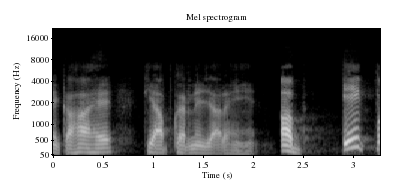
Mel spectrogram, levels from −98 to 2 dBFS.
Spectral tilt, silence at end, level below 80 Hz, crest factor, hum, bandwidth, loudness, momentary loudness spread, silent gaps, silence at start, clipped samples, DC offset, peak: -7.5 dB/octave; 0 s; -66 dBFS; 20 dB; none; 7.2 kHz; -27 LUFS; 17 LU; none; 0 s; under 0.1%; under 0.1%; -8 dBFS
